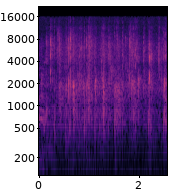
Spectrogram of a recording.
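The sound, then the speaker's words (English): A church crowd applauds steadily for every older person who doesn't complain about loud music, a dense, crackling patter of many hands clapping at once with a fairly even loudness throughout and some indistinct voices mixed in. “Just a round of applause for every older person who doesn't complain about loud music right now.”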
